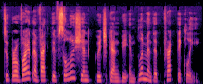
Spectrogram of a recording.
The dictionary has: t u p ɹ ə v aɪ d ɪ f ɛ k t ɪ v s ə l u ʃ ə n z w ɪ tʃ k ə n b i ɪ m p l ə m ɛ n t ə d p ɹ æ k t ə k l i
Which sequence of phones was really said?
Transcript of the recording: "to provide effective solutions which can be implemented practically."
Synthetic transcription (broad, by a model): t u p ɹ ə v aɪ d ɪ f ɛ k t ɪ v s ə l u ʃ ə n w ɪ tʃ k ə n b i ɪ m p l ə m ɛ n t ə d p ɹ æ k t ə k l i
